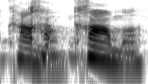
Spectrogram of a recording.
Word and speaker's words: Kgama: Kgama. In English, a G is silent. – Gotcha. – And in Setswana, it's a K.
